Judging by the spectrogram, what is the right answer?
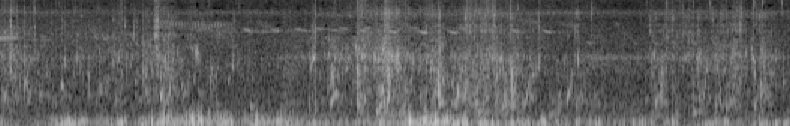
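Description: Hooked fish thrashing at the water's surface, a run of irregular splashes, thickest from about one to four seconds in, over a low rumble of wind on the microphone.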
